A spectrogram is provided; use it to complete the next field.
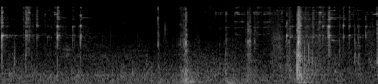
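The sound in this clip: Keys jangle as a door in a plywood wall to a vehicle prototyping workshop is unlocked, with scattered faint metallic clinks over a quiet background and a sharper clack near the end.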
